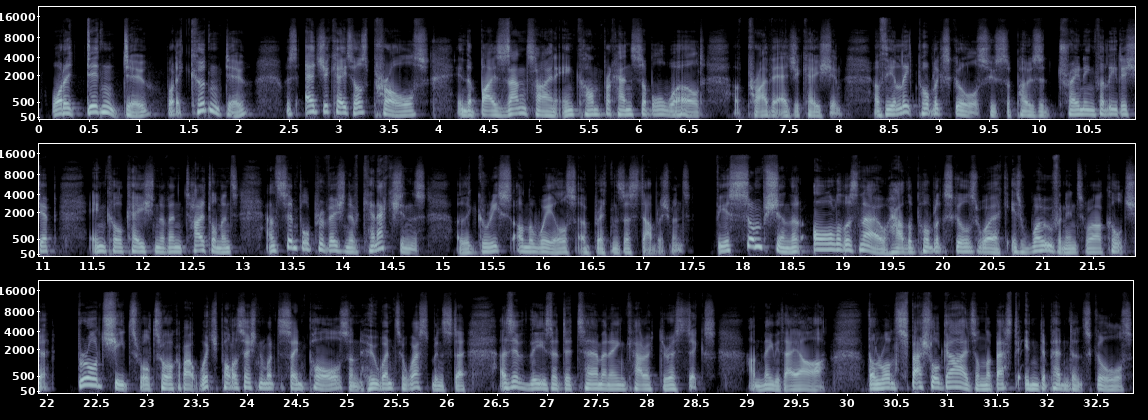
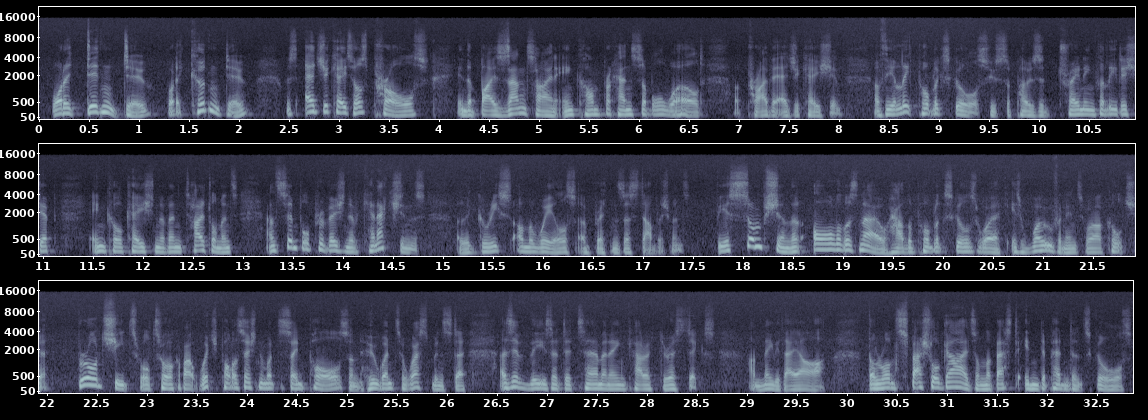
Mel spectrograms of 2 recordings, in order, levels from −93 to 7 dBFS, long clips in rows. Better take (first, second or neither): first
